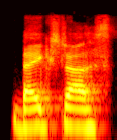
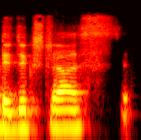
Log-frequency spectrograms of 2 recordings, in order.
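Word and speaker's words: Dijkstra: it is nothing but dykstra's algorithm it's not digit stress or anything it's basically diagrams where you pronounce pronounce j as y because it is a North European name um just like just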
